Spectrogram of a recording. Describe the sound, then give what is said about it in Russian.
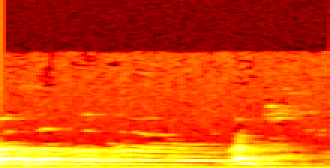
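A person imitates a dog whimpering with a drawn-out, nasal whine that wavers, then briefly lifts in pitch near the end. The voice is steady, with no words spoken. “Он пошел на этот плач, увидел, собака плачет.”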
